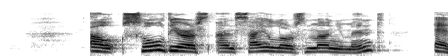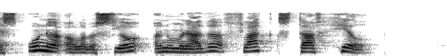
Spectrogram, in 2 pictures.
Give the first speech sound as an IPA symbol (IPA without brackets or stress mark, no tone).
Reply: ə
